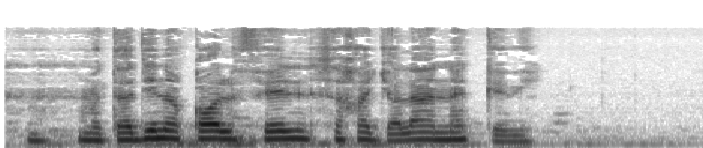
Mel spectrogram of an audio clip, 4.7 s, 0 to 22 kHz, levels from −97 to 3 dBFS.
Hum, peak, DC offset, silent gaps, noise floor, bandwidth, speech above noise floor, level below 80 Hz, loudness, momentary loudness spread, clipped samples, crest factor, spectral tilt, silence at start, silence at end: none; 0 dBFS; under 0.1%; none; -52 dBFS; 11.5 kHz; 36 dB; -40 dBFS; -16 LUFS; 16 LU; under 0.1%; 16 dB; -6.5 dB/octave; 0.2 s; 1.15 s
